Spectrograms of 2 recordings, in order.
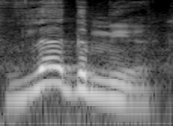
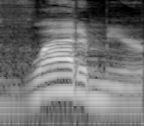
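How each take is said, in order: First: Imitating a foreign accent on "Vladimir"; mock foreign-accented name. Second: Said in the usual way. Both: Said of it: "They always have an accent".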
